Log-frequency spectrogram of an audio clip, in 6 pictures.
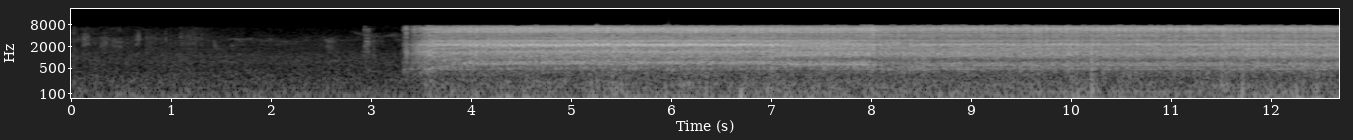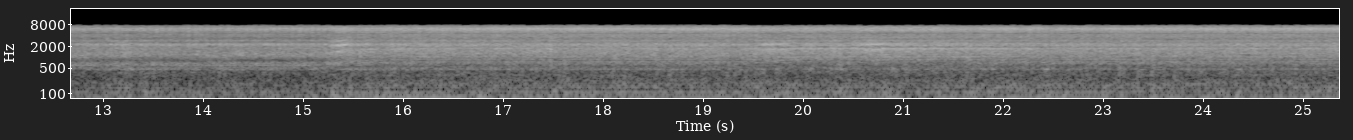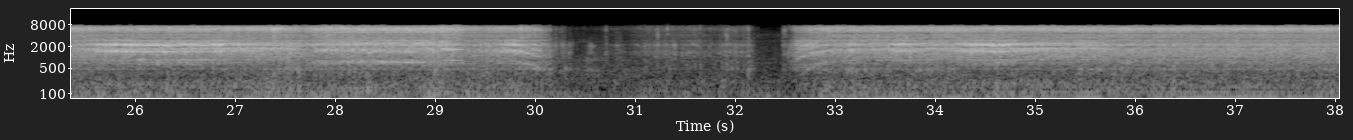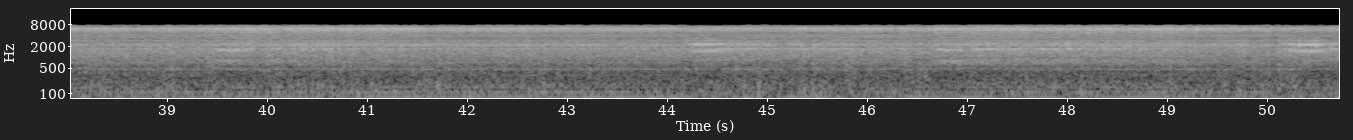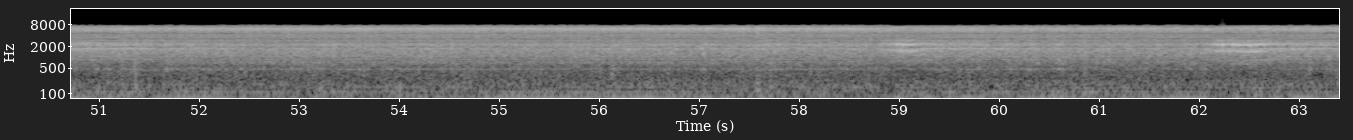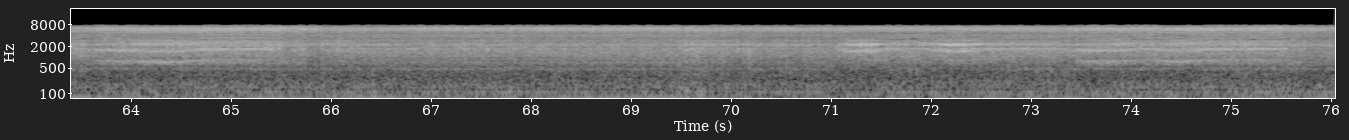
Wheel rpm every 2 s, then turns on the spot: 0, 20, 150, 160, 160, 160, 160, 170, 230, 230, 230, 230, 230, 220, 210, 30, 110, 230, 230, 230, 230, 230, 230, 230, 230, 230, 230, 230, 230, 230, 230, 220, 220, 230, 240, 230, 230, 230.
30-32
